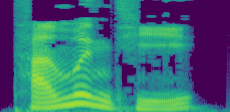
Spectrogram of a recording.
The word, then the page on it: 谈: Chinese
